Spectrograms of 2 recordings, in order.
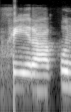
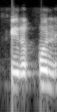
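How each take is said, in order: First: The r is followed by an a vowel. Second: The r is followed directly by the k. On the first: The speaker calls it wrong. "फिराकुन नहीं है" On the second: The speaker calls it right. "फिरकुन है ये"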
